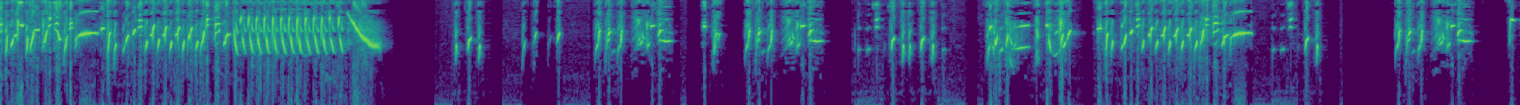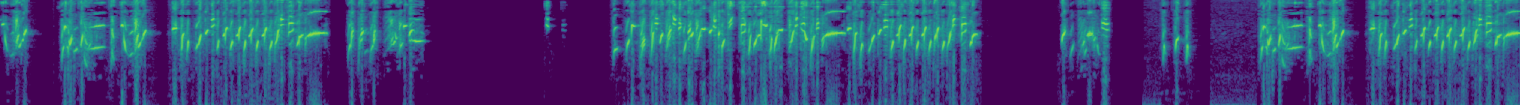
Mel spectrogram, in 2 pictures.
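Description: European goldfinch singing: high, tinkling twitters and fast trills in phrases a few seconds long, separated by short pauses. A dense, rapid trill comes in the first few seconds.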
